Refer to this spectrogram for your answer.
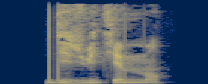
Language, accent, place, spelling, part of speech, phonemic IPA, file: French, France, Lyon, dix-huitièmement, adverb, /di.z‿ɥi.tjɛm.mɑ̃/, LL-Q150 (fra)-dix-huitièmement.wav
- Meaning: eighteenthly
